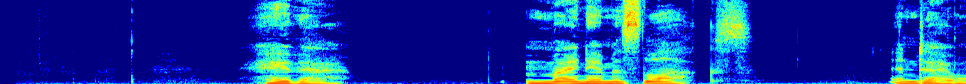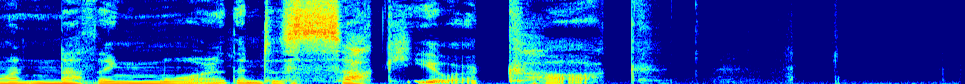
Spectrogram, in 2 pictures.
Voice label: Sultry Voice Sample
